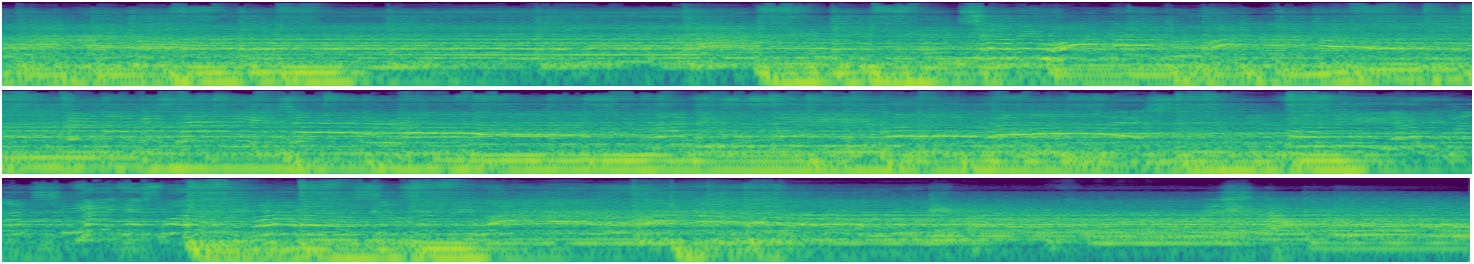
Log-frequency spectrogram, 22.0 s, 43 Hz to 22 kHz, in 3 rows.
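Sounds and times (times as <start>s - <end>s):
live pop song over speakers: 0.0s - 22.0s
person singing: 0.0s - 22.0s.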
